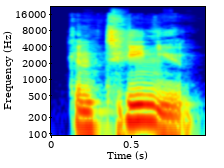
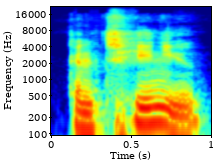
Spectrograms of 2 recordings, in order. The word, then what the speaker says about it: continue: ulang lagi biar lebih mantap oke ee melanjutkan continue continue mempertimbangkan Consider Consider nah yang terakhir mengontekstualisasikan contexization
